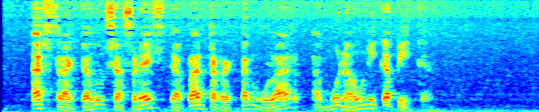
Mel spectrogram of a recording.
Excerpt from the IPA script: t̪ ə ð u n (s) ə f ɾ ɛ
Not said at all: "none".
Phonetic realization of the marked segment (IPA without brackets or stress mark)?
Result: s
